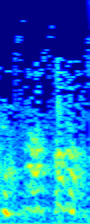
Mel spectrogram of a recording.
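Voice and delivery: soft, high tearful moan; imitated crying. Minister moved to tears by her plea, high soft cry. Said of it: "already crying".

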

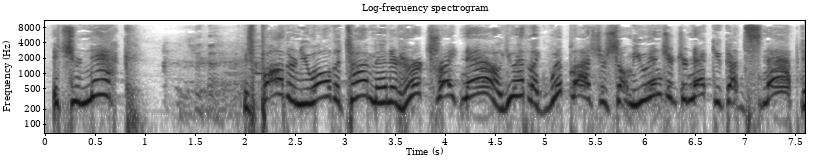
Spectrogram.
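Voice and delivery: high, projected retold yelling; yelling across highway. Praying man to driver two lanes over, yelling. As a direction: call out urgently to someone lanes away. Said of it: "He's yelling across the highway".

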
